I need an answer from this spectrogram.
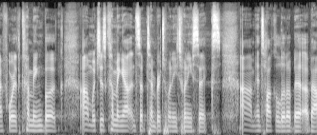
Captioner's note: none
